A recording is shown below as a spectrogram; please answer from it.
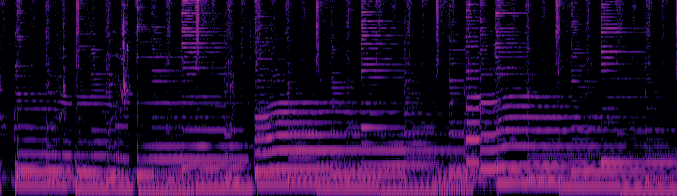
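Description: Quiet background music led by guitar, over a bass line that steps from note to note.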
